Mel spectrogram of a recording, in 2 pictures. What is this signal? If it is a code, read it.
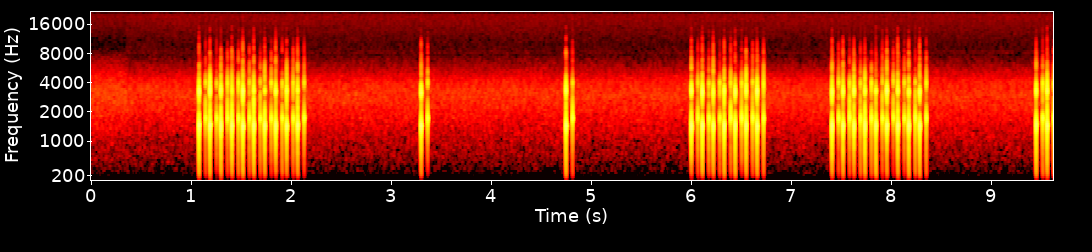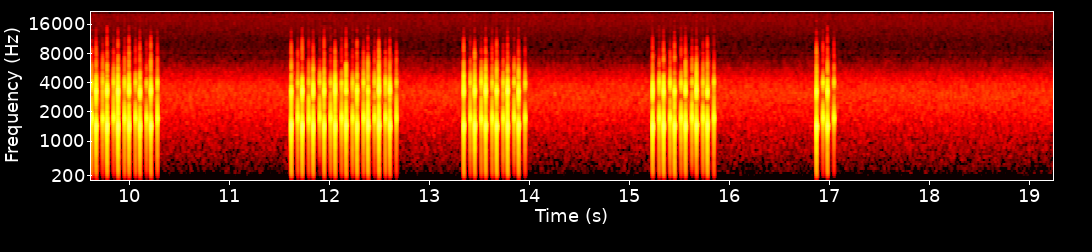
Pulse dialling, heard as clicks on a phone line, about 9 pulses a second. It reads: 0 1 1 7 9 8 0 6 6 2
